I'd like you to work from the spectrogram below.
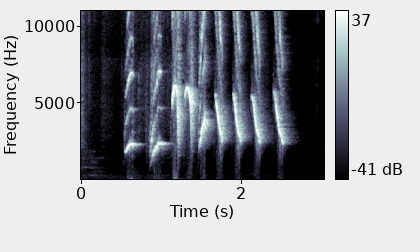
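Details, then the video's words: Greater green leafbird song intended to provoke rivals: two rising whistles followed by seven quick, high, down-slurred notes at an even pace. "PANCINGAN CUCAK IJO GACOR CEPAT MEMANCING EMOSI LAWAN"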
